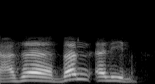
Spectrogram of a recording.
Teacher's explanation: بس خد بالك الأول أقول إيه فيعذبهم عذابا أليما هنا إظهار ما قلتش عذابا أليما لا عذابا أليما هنا إظهار نون التنوين جي بعدها همزة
